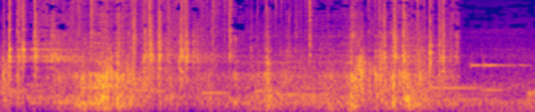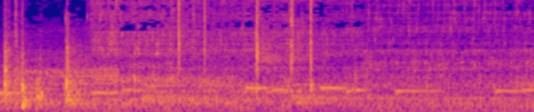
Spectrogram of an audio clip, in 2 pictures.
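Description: Background music plays over a refrigerator door dispenser dropping ice cubes into a plastic tumbler, a dense run of clattering clicks for the first three or so seconds. After that, quieter water runs into the cup.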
